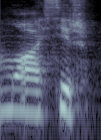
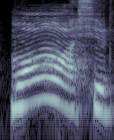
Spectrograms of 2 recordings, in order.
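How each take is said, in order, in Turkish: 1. Vurgu son hecaya düşer. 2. Vurgu ikinci hecaya düşer. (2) "Müasir demirəm ki"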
